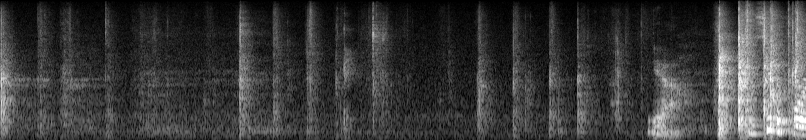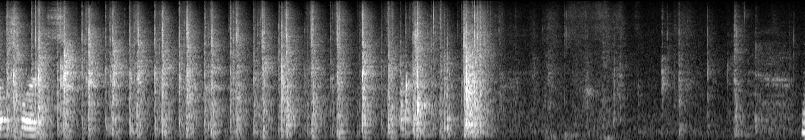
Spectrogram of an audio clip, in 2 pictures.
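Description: A deck of tarot cards being shuffled by hand: faint, scattered card clicks at first, then from about seven seconds a louder run of rapid flicking lasting about six seconds, then quieter again.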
